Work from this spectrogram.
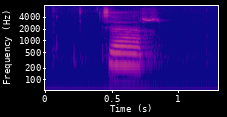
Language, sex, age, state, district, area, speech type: Hindi, female, 30-45, Madhya Pradesh, Chhindwara, urban, read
